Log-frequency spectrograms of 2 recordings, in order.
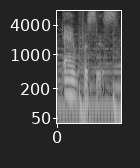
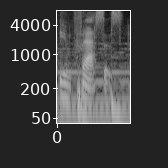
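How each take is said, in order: First: The stress falls on the first syllable. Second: The stress falls on the second syllable. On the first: The speaker calls it right. "the emphasis is on the first syllable. We pronounce the word as emphasis" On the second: The speaker calls it wrong. "instead of saying"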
